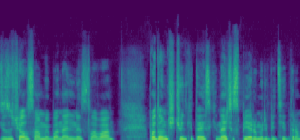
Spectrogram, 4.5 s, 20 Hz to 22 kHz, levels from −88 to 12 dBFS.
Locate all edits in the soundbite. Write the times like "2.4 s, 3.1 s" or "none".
2.8 s, 3.5 s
